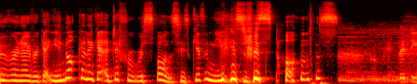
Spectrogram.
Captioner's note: laughing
